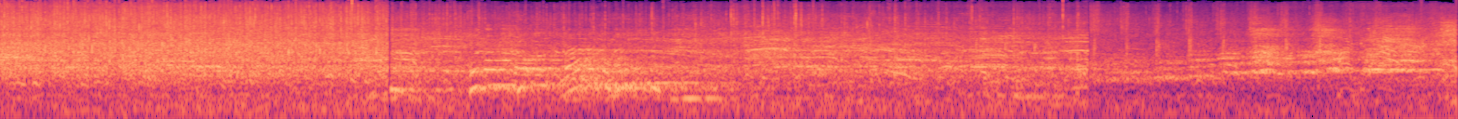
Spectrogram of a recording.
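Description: Baseball crowd in the stands cheering and applauding, densest in the first four seconds, then a mix of spectators' shouting voices and scattered clapping.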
